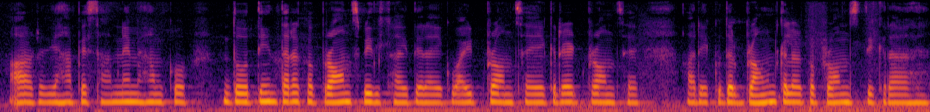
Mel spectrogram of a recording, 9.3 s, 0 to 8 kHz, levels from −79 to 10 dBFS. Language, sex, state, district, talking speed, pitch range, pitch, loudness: Hindi, female, Bihar, Muzaffarpur, 210 wpm, 175-185 Hz, 180 Hz, -17 LUFS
